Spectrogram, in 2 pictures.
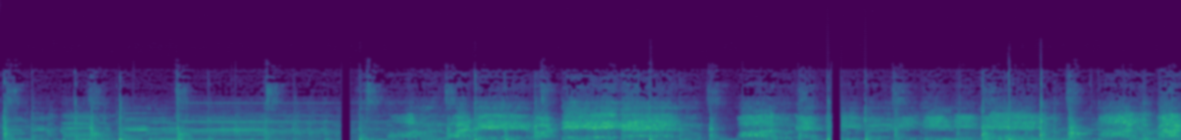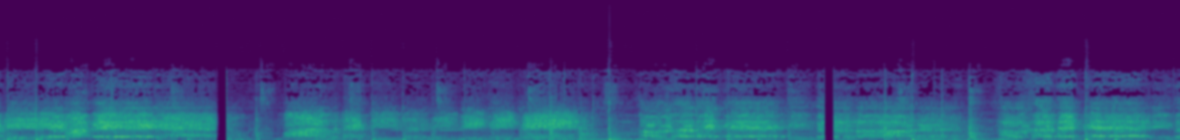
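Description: A man and a women's choir sing a song together over hand-drum strokes and a steady low drone. The first few seconds are instrumental before the voices come in.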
